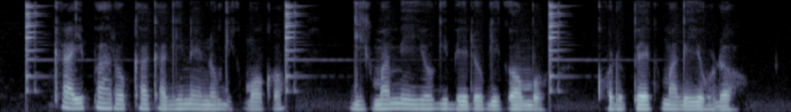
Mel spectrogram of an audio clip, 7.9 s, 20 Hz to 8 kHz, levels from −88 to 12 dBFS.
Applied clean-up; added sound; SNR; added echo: none; Cutlery, silverware / Dishes, pots, and pans; 12 dB; none.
